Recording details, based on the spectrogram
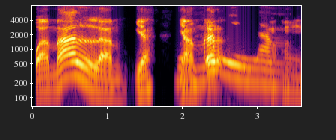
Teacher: disamberin tapi jangan ditahan karena idgham bila gunnah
